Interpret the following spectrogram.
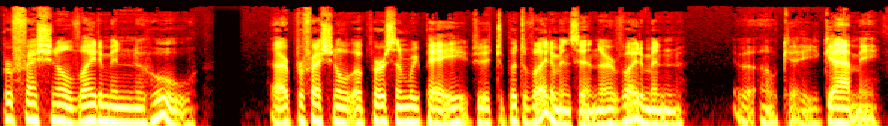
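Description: Male podcast host, very gravelly mid-pitched voice, meandering and self-effacing comic monologue, halting delivery. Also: steady tone, mellow, no echo, studio quality. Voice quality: gravelly, creaky. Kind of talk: rambling comedic monologue.

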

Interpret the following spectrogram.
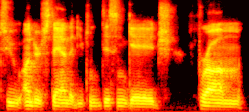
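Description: A man in casual podcast conversation as co-host, speaking reflectively in halting phrases. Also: sits low, flat delivery, sharp tone.

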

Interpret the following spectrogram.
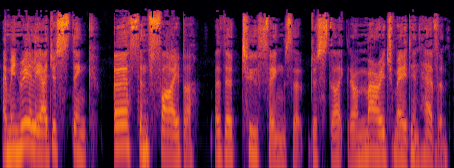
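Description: A woman's voice: lowish voice, steady tone, normal speed, gravelly, no echo. Enthusiastic woman, dry close sound. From Yorkshire, England. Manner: enthusiastic, restarts often, many ums. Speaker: guest, mud mason. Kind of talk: casual interview chat.

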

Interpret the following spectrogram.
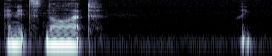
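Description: A woman's voice: takes it slowly, dark tone, no echo. A woman who performs burlesque and singing, talking frankly in an interview and laughing easily. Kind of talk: candid interview conversation.

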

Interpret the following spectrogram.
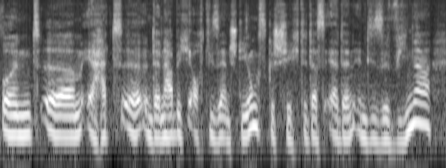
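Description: A man speaking as a novelist being interviewed, telling anecdotes casually in a halting way with repeated words and frequent question tags. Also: medium pitch, mellow, slight background noise.

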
